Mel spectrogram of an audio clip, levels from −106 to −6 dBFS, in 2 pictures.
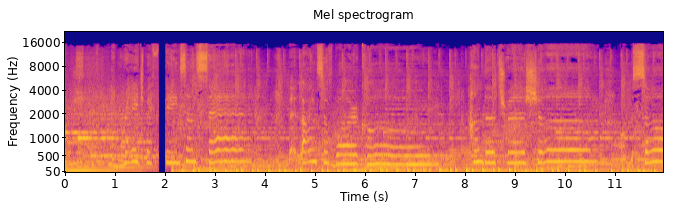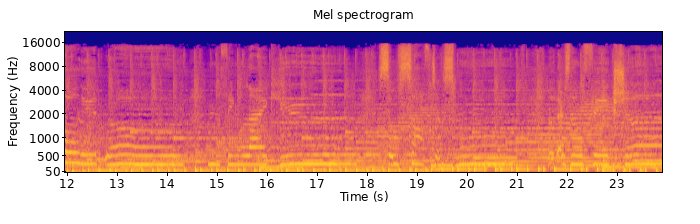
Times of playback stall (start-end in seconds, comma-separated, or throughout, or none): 1.87-2.01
